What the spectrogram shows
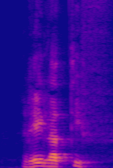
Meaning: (adjective) relative; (adverb) relatively
- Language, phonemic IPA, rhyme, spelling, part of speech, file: Dutch, /ˌreː.laːˈtif/, -if, relatief, adjective / adverb, Nl-relatief.ogg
